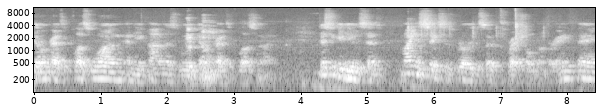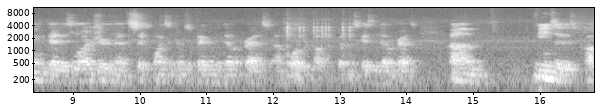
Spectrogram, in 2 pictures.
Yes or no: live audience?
yes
